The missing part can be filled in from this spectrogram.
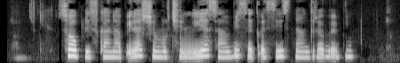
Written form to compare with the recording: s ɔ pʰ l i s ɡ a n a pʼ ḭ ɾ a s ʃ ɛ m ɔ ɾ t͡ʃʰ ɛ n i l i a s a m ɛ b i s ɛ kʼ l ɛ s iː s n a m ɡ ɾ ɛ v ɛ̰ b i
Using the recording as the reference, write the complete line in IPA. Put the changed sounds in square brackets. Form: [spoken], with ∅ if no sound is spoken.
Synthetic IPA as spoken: s ɔ pʰ l i s ɡ a n a pʼ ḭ ɾ a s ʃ ɛ m ɔ ɾ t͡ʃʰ ɛ n i l i a s a m ɛ b i s ɛ kʼ l ɛ s iː s n a [ŋ] ɡ ɾ ɛ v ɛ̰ b i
